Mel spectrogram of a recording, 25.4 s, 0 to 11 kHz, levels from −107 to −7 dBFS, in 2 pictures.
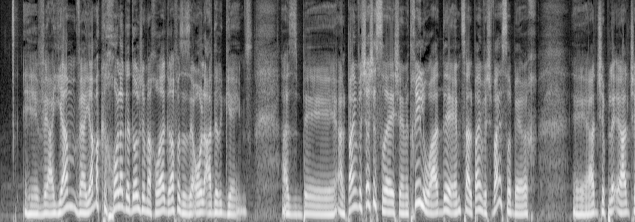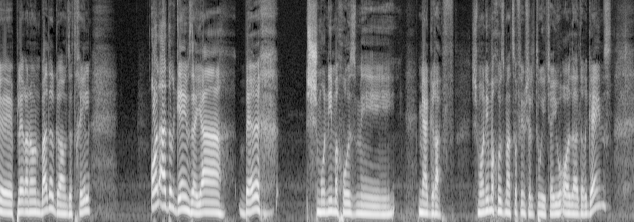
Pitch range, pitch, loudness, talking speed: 130-170 Hz, 145 Hz, -19 LUFS, 100 wpm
